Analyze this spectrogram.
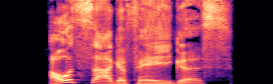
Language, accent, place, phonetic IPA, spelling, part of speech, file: German, Germany, Berlin, [ˈaʊ̯szaːɡəˌfɛːɪɡəs], aussagefähiges, adjective, De-aussagefähiges.ogg
- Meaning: strong/mixed nominative/accusative neuter singular of aussagefähig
